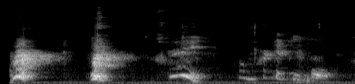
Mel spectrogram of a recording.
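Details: Kuma dog barking at people: two sharp loud barks about a second apart, followed by softer, lower vocal sounds that may be human voices.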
